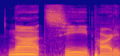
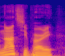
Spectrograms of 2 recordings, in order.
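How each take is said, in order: First: The first word sounds like "not see". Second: The first word sounds like the usual "Nazi". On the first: The speaker calls it right. "they always spell it after the N-O-T-S-E-E Party" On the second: The speaker calls it wrong. "So not the Nazi Party"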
